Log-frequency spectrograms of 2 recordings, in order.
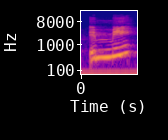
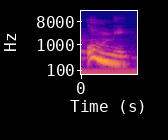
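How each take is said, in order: First: The word starts with an I sound. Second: The word starts with a U sound. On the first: This is the Levantine form. "Immi is more like known in the Levantine countries" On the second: This is the Modern Standard Arabic form. "Ummi is closer to the M S A"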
